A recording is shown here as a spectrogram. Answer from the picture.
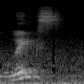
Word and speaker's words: lynx: But I actually found another one, lynx, which is lynx.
